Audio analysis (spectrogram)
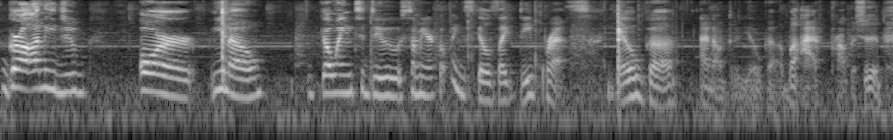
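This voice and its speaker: An animated tone with lively intonation at a fairly slow pace, over noticeable background noise. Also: woman. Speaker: tarot reader. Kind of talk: tarot reading. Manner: casual, animated.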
